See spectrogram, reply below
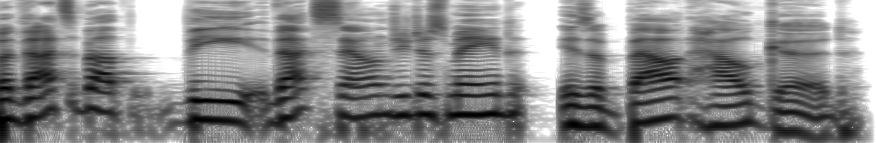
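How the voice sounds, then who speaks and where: A man's voice: fairly high pitch, animated, measured pace. A man co-hosting a podcast, chatting casually and telling playful, jokey stories. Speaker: podcast co-host. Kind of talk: casual chat.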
